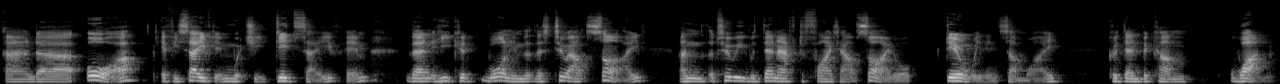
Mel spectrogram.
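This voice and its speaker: A man's voice: mid-range voice, unhurried, fairly bright tone. A man speaking as a game master, casually recapping and explaining a tabletop roleplay session in a conversational way.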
